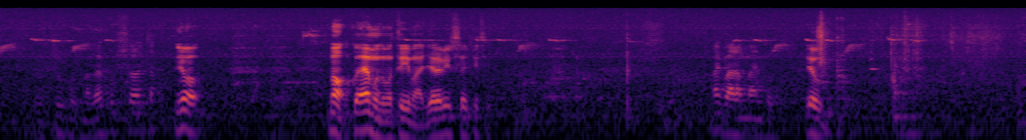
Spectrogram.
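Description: A man speaks in short bursts nearby, outdoors.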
